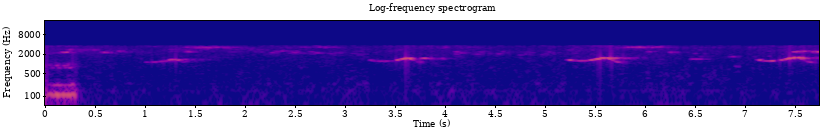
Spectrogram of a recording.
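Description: A whistled call, rising then held briefly, repeated about every two seconds, with fainter, higher chirps behind it, typical of a bird calling before dawn. One dull thump at the very start is the loudest sound.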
